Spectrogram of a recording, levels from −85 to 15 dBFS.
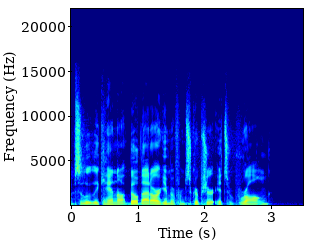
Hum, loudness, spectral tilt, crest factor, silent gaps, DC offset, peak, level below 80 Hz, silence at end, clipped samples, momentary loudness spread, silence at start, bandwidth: none; -30 LUFS; -5 dB/octave; 18 dB; none; under 0.1%; -12 dBFS; -82 dBFS; 0.55 s; under 0.1%; 10 LU; 0 s; 14.5 kHz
